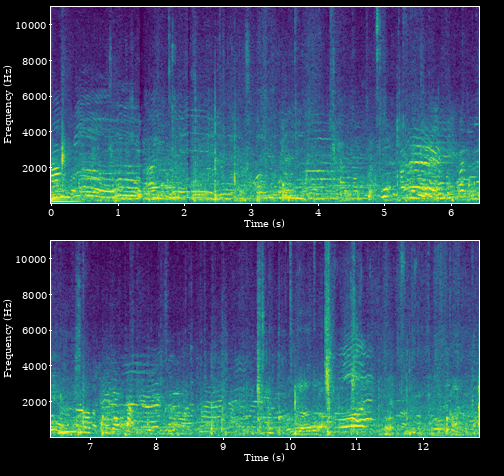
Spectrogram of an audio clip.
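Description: Young girls chatter and call out nearby.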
